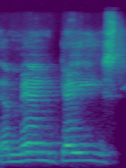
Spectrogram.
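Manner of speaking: ordinary delivery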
